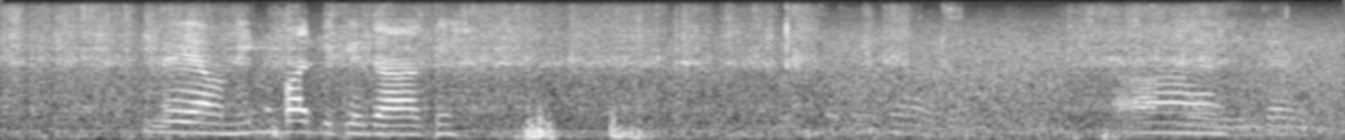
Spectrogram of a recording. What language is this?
Punjabi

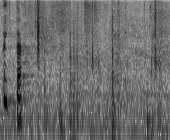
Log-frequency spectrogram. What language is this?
Estonian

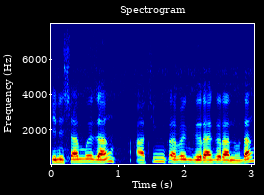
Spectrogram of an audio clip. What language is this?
Bodo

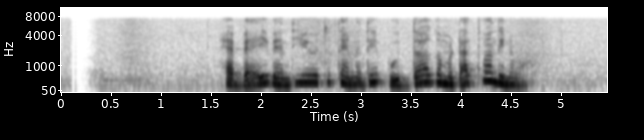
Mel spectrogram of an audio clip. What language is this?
Sinhala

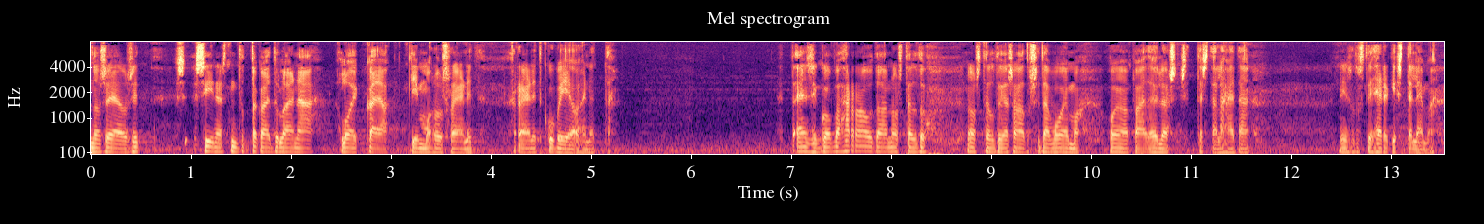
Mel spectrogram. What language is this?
Finnish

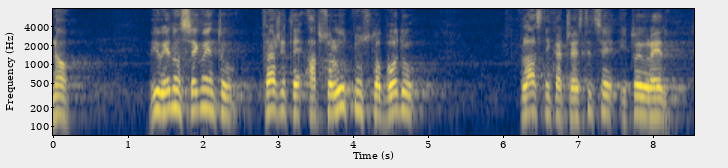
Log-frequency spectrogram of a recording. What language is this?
Croatian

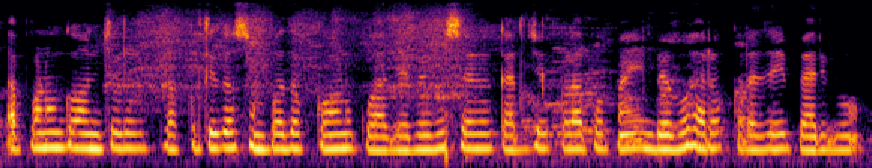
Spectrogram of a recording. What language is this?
Odia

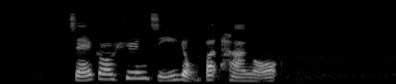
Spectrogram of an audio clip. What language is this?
Cantonese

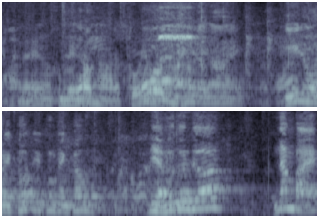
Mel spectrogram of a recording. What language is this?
Vietnamese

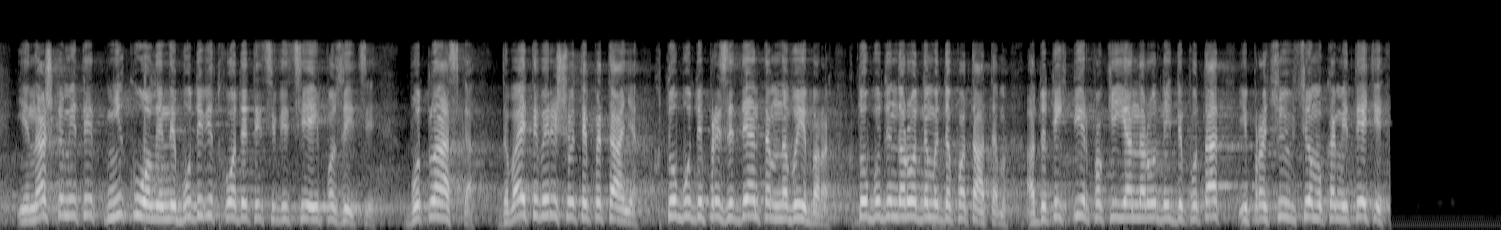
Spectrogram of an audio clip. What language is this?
Ukrainian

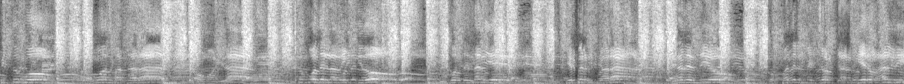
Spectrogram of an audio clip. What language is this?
Spanish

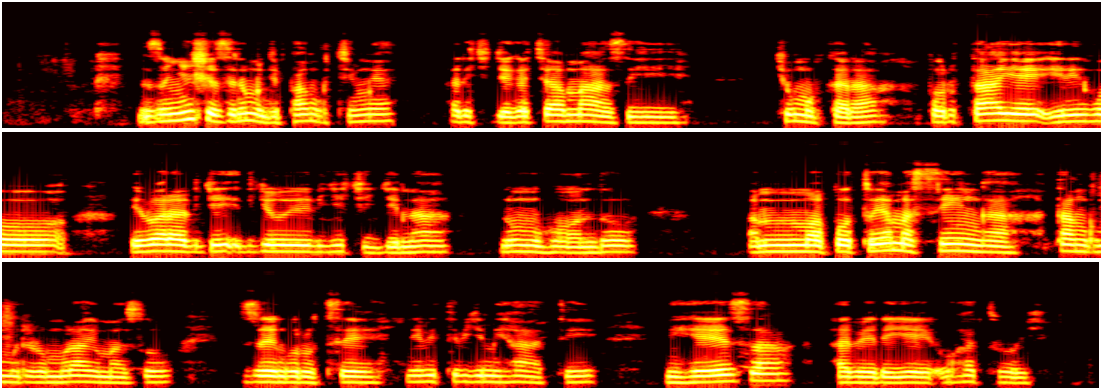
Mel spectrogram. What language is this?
Kinyarwanda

